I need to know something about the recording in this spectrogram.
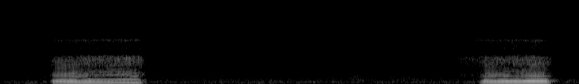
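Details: Sleeping Basset Hound gives two rasping, trumpet-like snores about four seconds apart, each close to a second long, with soft room hush in between.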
